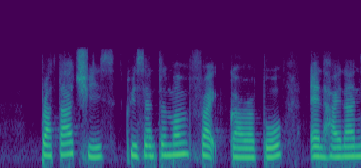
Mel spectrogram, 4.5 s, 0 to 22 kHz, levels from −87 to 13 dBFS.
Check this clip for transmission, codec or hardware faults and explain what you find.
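Two brief bursts of AMR bit errors roughen the speech. It is carried over AMR wideband (HD Voice) audio whose light coding damage fits a 12.65 kbit/s mode.

AMR bit errors occur at 1.82–2.03 s and 3.52–3.75 s. The spans fit about 10 and 12 codec frames. Weakly protected bits arrived flipped, at roughly one in ten, then nearer one in seven. Meanwhile the checksum on the critical bits still passed, so misplaced excitation pulses and wrong pitch, gain and spectral values made the speech hoarse, scratchy and gargly while it roughly kept its pitch and level.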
